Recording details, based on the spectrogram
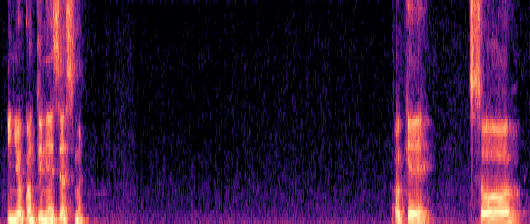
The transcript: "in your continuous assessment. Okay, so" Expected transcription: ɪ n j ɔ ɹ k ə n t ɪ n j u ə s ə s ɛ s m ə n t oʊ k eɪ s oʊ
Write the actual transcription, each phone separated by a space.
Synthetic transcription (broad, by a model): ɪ n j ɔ k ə n t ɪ n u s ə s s m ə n oʊ k eɪ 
